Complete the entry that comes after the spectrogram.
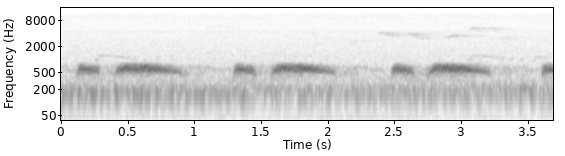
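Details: Spotted dove used as a new decoy bird with an earthen trap to lure wild doves, cooing in a low, mellow pattern: a short coo then a longer drawn-out coo, the pair repeated three times, with faint high bird chirps behind.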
